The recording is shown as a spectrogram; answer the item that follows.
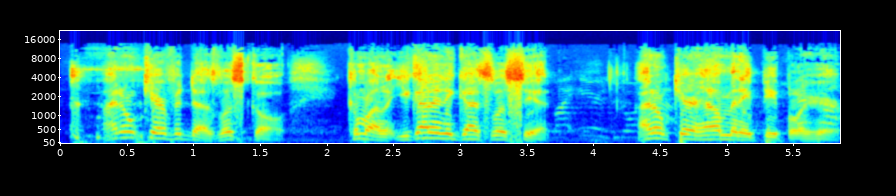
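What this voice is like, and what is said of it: Loud yelling voice. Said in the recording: “your big loud voice is killing me ... I'm yelling.”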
